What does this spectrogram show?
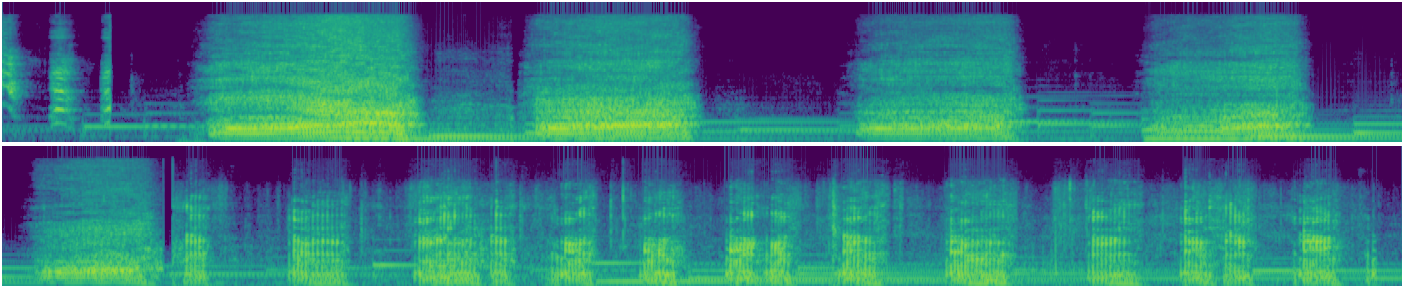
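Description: Wild boar grunting in a quick series of short grunts, about three a second, over soft piano music; before the grunts come five long harsh calls, each under a second.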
